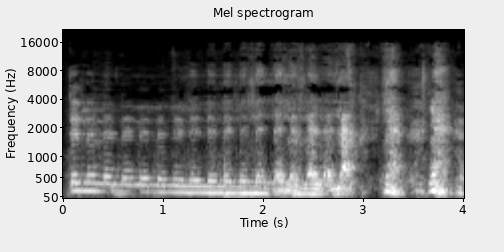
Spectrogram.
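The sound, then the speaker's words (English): A person gives a harsh, growling imitation of a snarling dog, sustained at first and then breaking into rough, choppy bursts, fairly loud. “You're like a rabid dog. Why was it so aggressive?”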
